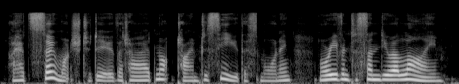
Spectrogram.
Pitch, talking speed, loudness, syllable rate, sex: 195 Hz, 300 wpm, -18 LUFS, 6.3 syllables/s, female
